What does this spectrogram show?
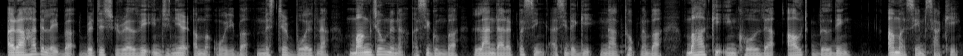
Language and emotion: Manipuri, neutral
